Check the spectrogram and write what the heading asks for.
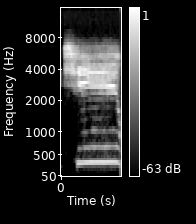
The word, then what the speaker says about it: Key: Now, Key is spelled in the French way. It's Quay, because I was saying Quay Wardlaw House. And somebody laughed at me on my tour and they said, it's the Key Wardlaw House.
